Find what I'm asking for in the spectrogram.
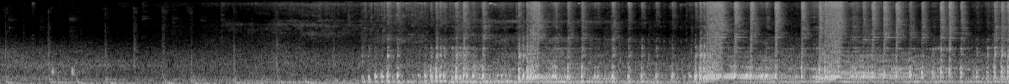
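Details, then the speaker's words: Kawasaki KR 150 two-stroke drag-styled bike with Thai two-stroke exhaust, already warmed (normally starts cold without choke), water pump on: crackly idle then strong crisp revs with clean throttle pickup, no misses; runs strong, better than before. "It runs strong. "Yeah, clearly" It works better than before"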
